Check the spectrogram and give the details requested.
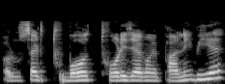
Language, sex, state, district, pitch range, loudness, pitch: Hindi, male, Bihar, Sitamarhi, 180-205 Hz, -16 LUFS, 195 Hz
